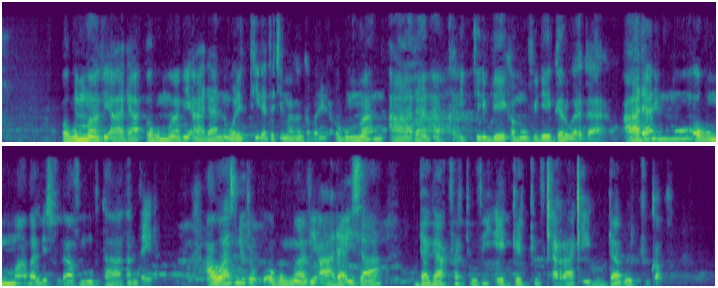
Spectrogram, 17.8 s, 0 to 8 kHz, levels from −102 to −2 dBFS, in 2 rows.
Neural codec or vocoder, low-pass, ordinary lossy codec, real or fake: codec, 16 kHz, 4 kbps, FreqCodec, smaller model; 7.2 kHz; MP3, 64 kbps; fake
